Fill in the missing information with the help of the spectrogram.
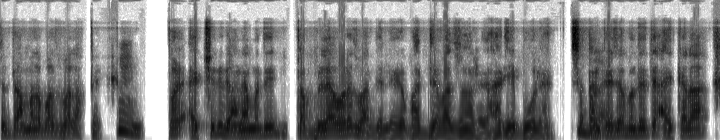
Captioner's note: rhythmic syllables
